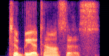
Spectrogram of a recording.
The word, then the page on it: tibiotarsus: British English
